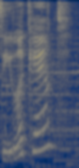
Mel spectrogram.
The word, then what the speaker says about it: coelacanth: I'm a blessing it's pronounced coelacanth oh no it's the it's the fish from Animal Crossing wait that's just how I've said it in my head the whole time it is coelacanth I'm a [ __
